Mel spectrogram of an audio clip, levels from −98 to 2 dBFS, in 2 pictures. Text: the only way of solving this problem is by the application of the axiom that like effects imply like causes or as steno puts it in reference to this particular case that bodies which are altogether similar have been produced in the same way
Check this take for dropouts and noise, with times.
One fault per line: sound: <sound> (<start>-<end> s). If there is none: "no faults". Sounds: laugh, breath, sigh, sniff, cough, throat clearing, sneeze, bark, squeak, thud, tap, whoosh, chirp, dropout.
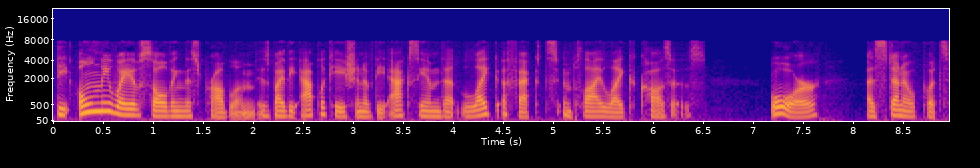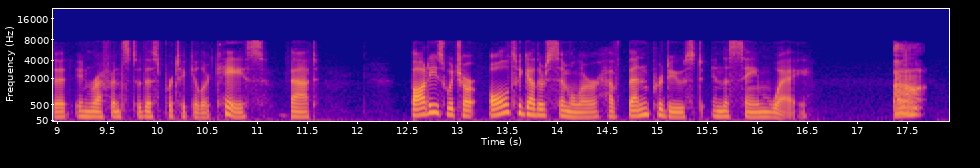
sound: throat clearing (17.4-17.7 s)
